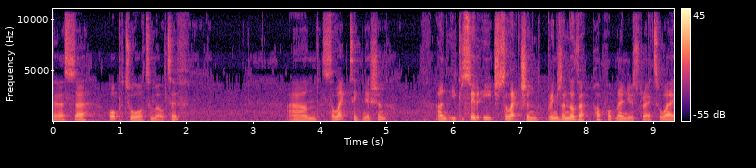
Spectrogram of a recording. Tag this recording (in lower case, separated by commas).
speech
